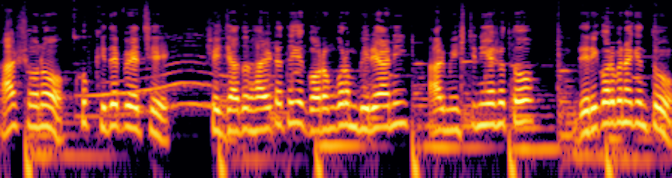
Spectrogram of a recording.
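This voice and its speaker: A foolish, food-loving young village man from a cartoon, voiced by a woman. He whines and lazes in a fairly high voice, carefree and dreamy, with soft music underneath. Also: fairly even intonation, rapid-fire, lightly acted. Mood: drowsy, bossy. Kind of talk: cartoon story voice acting.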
